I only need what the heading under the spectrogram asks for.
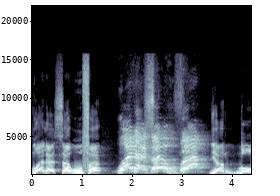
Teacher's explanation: रा साकिन से पहले ज़बर आ गई, रा को मोटा करेंगे, पुर पढ़ेंगे।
